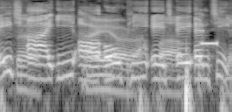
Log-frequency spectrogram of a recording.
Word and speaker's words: Hierophant: high arent green meod green no no it's pronounced High arent green high arent h i e r o p h a n t High arof fend green no no shut up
